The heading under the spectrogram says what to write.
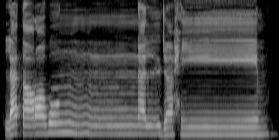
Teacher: نون مشدد ہونے کی وجہ سے نون پہ غنہ کیا جائے گا۔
